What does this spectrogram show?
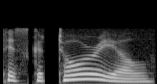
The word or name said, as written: piscatorial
